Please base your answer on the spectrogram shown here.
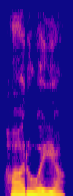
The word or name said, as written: ಹಾರುವಯ್ಯ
